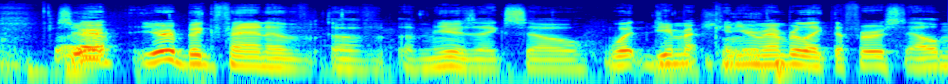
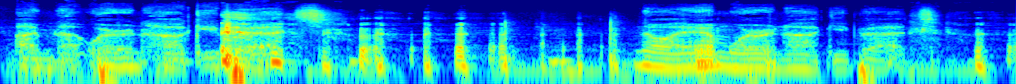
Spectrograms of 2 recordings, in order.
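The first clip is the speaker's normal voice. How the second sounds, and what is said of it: Gravelly Batman character voice. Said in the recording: “That's Batman. ... That's a good Batman. ... that impersonation.”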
